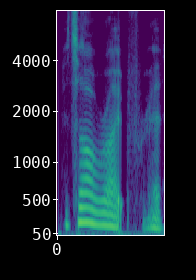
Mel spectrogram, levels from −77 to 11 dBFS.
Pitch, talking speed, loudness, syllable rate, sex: 150 Hz, 225 wpm, -17 LUFS, 4.1 syllables/s, female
